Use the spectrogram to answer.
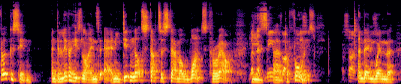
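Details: Adult male speaker; fluent speech.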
